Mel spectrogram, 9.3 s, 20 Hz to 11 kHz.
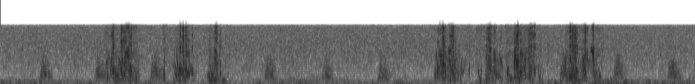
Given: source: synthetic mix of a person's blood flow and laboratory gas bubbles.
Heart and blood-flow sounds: Doppler ultrasound of blood flow; subclavian vein
1.38-1.89 s: bubbles
2.16-2.24 s: bubbles
2.28-2.62 s: bubbles
2.74-3.04 s: bubbles
5.78-6.29 s: bubbles
6.33-6.70 s: bubbles
6.72-7.26 s: bubbles
7.50-8.04 s: bubbles
From the record:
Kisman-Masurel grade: 333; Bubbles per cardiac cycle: rolling drumbeat, 9 or more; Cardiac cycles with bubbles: 50 to 99%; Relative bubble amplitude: loud (0.450 to 0.775); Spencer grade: 3 (all of the cardiac periods contain showers or single bubble signals, but not dominating or overriding the cardiac motion signals); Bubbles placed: anywhere in the cardiac cycle

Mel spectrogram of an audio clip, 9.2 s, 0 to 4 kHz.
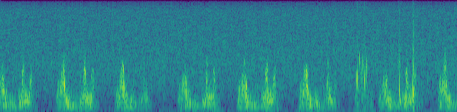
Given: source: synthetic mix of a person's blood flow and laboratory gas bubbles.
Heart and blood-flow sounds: Doppler ultrasound of blood flow; precordium
7.10-7.36 s: bubbles
7.96-8.04 s: bubbles
8.22-8.32 s: bubbles
From the record:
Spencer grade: 2 (many but less than half of the cardiac periods contain bubble signals, singularly or in groups); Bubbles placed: only in the low amplitude regions of the cardiac cycle

